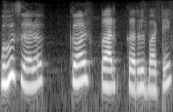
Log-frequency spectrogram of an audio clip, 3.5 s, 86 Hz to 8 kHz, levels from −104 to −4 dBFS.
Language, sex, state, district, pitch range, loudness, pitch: Bhojpuri, female, Bihar, East Champaran, 240-305 Hz, -15 LUFS, 275 Hz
